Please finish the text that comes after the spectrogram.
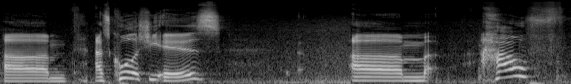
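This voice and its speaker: An excitable streamer commenting casually on a game for a live chat. The delivery is animated, jumping around in pitch, with words often repeated. There is faint noise behind the voice. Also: extremely slow. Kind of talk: casual livestream gaming commentary with reactions.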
